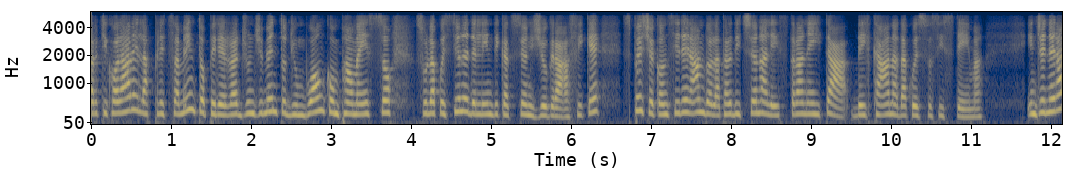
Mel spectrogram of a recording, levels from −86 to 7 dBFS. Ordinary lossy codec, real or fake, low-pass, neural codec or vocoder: none; fake; 5.4 kHz; codec, 16 kHz, 0.3 kbps, FocalCodec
